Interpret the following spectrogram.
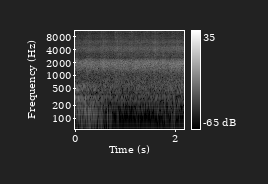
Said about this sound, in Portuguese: Antes de mais nada, eu sei que já foi dito aqui, mas hoje é o primeiro culto do ano. Olha só, gente. Vamos aplaudir aí o primeiro culto do ano. Eita coisa boa!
